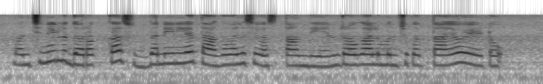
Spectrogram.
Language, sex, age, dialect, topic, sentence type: Telugu, female, 18-24, Utterandhra, agriculture, statement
